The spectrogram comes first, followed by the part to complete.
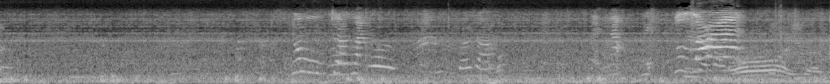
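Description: Steady low rumble of a passenger train running along the track, heard from inside the carriage. A child's voice calls out twice over it, about four seconds in and again near the end.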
